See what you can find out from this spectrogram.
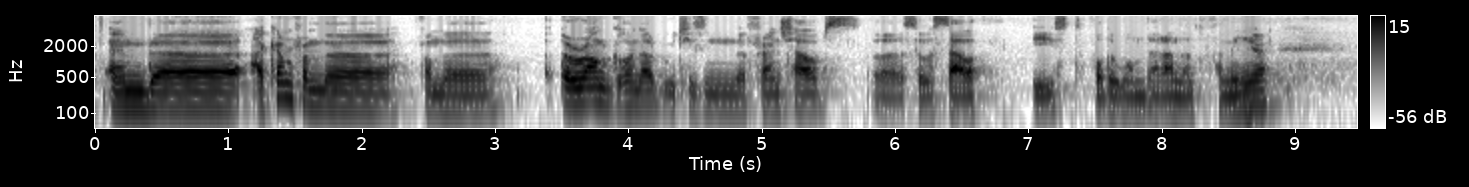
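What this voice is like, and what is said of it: French accent. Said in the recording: “I'm French, as you can guess with the accent”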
